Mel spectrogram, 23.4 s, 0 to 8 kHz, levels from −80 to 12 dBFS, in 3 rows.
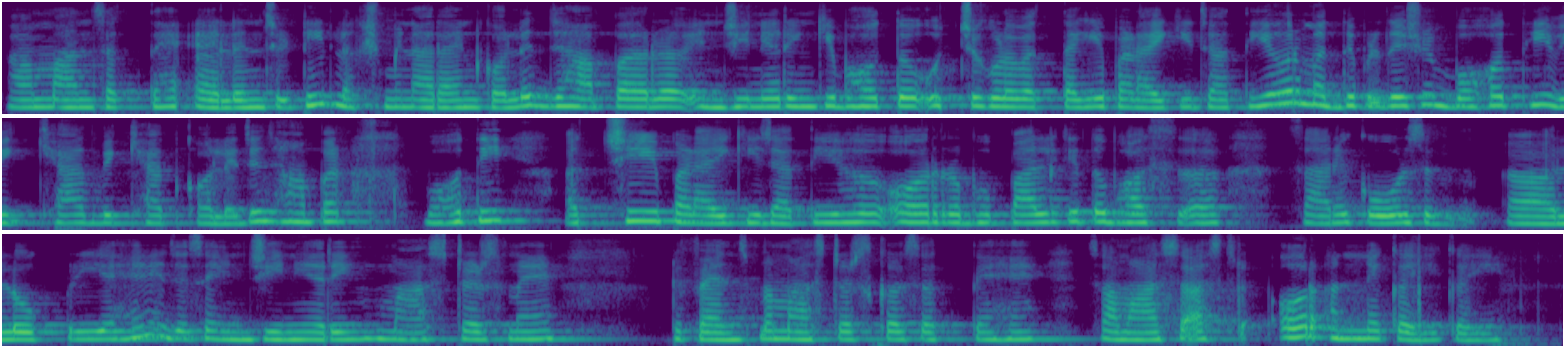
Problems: background sounds at intervals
